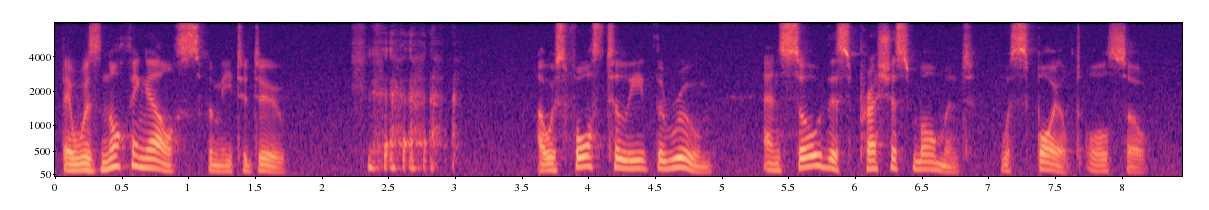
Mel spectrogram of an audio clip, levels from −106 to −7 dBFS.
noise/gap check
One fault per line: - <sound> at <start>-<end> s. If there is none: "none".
- laugh at 2.2-3.1 s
